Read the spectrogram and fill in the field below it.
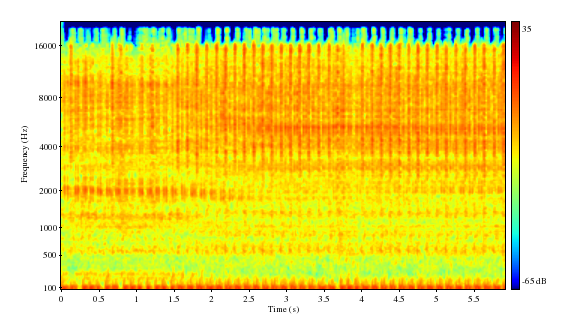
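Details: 2009 KTM EXC 450 single-cylinder at idle, oil level checked: regular clack owner suspects is the cam chain tensioner plus an irregular metallic "tick tin tin" that sometimes stalls the engine and fades with throttle or warm-up; source unknown.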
